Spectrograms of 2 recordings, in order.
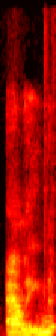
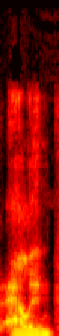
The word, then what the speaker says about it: Alain: Allen Dr. Alen. A l i a l a i n. Salis. So we pronounce it in the states. Allen. Um alen is the French pronunciation.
